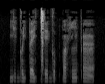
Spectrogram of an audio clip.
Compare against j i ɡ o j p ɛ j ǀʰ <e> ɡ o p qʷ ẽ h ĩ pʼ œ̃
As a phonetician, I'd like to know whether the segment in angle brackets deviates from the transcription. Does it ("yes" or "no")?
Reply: no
